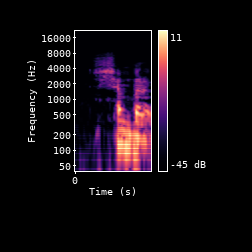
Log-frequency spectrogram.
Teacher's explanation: all short vowels in sanskrit shambhala with a palatal sha and a cluster here the nasal is written with the anuswara the dot above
